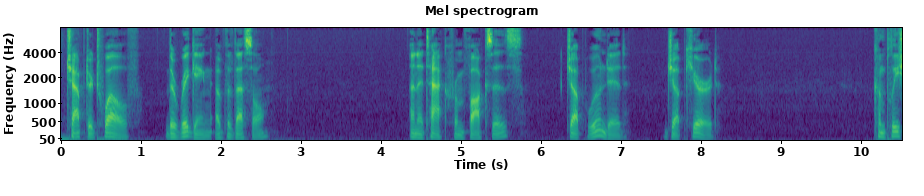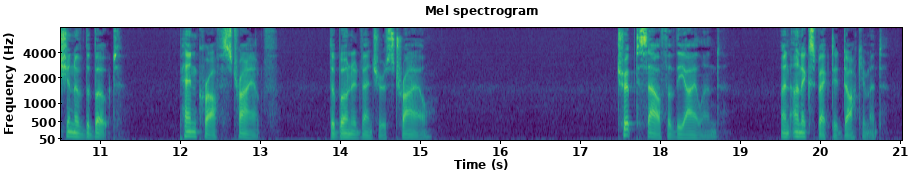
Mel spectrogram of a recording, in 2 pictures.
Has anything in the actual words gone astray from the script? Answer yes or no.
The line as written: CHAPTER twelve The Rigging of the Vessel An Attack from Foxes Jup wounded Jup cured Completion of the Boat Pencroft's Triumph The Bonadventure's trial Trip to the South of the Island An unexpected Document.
yes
